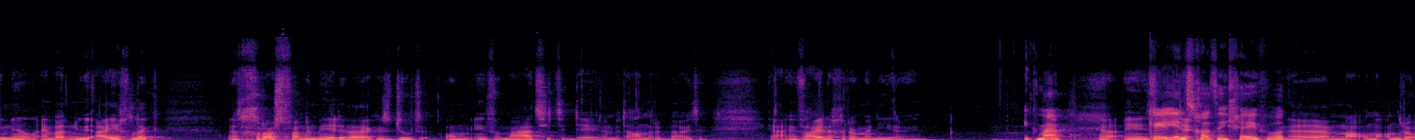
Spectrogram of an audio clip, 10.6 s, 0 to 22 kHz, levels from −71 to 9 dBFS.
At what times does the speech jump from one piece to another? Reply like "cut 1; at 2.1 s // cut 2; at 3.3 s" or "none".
cut 1; at 5.9 s // cut 2; at 7.8 s // cut 3; at 9.6 s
